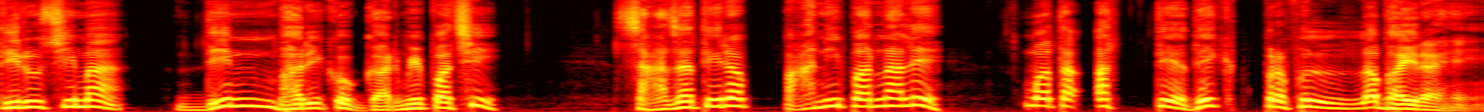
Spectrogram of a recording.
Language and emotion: Nepali, happy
